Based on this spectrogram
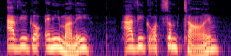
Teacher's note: people in different locations drop the H in the word have · Term: dropping the H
